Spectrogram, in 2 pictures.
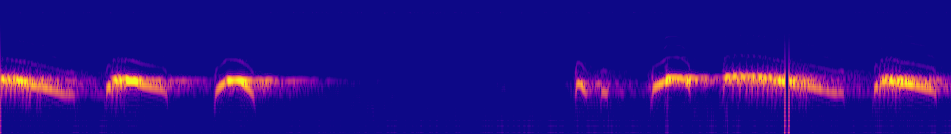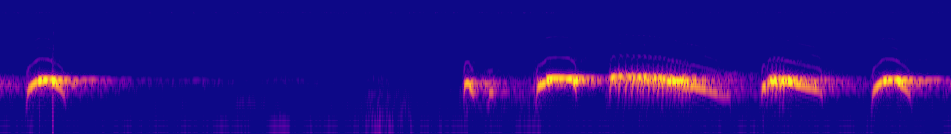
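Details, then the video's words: Spotted dove cooing, used to make other doves reply: three phrases of low, mellow coos, each a long falling note mixed with short rounded notes, separated by silent pauses. "TEKUKUR DERKUKU JENIS APAPUN PASTI TEKUKUR BAKALAN IKUT NYAUT BUNYI & GACOR"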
